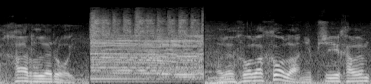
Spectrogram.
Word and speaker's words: Halle: tej Belgii w miejscowości Halle Roy O tak na lotnisku w Warszawie mówili że to się wymawia Harley ale hola hola nie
